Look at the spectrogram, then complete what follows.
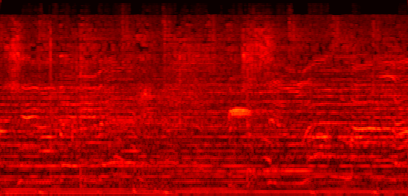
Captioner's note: peluit berbunyi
